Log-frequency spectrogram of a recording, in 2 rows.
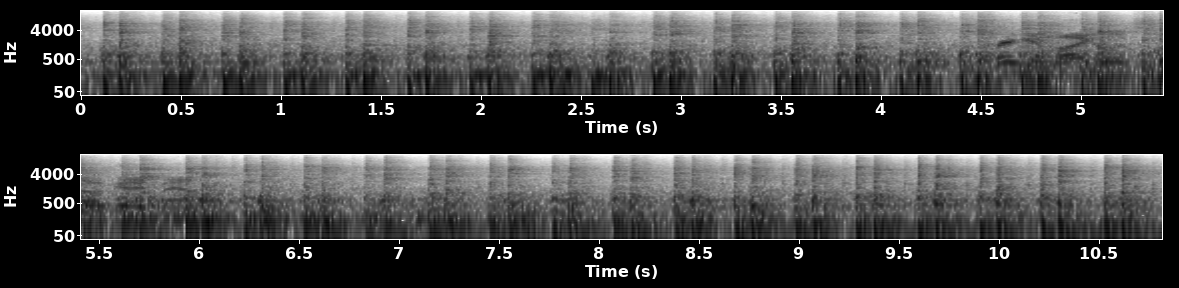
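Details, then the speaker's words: Harley-Davidson Fatboy V-twin rebuilt after a wreck, just started, easy starting. Strong even loping idle, firm and regular, no misses or knocks; owner suspects compression near 10.5:1; normal healthy running. "There it is. It's back. Yeah, that sounds great."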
